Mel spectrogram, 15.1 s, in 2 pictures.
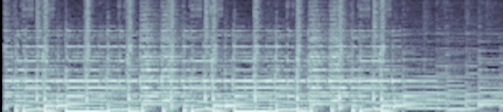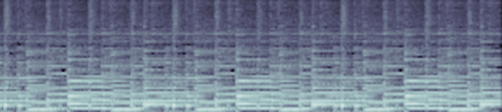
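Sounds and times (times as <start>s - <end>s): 
instrumental backing track: 0.0s - 15.0s.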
